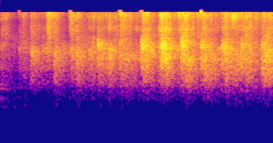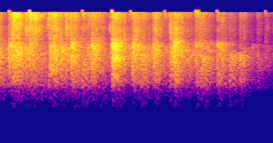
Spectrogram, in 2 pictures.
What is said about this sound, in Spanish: Dale un fuerte aplauso al Señor, Él es bueno.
